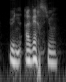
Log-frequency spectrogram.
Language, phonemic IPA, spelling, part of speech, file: French, /a.vɛʁ.sjɔ̃/, aversion, noun, Fr-aversion.ogg
- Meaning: aversion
